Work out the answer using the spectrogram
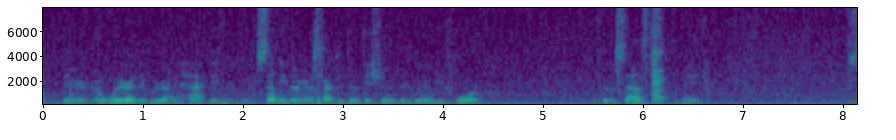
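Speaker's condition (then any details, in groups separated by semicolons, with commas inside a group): No condition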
